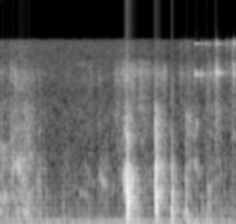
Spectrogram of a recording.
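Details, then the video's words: Female Staffordshire Bull Terrier making strange noises while playing with another dog indoors: a few short, sharp yelping squeaks about a quarter second apart, with a person's voice nearby. "staffie makes funny noises"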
